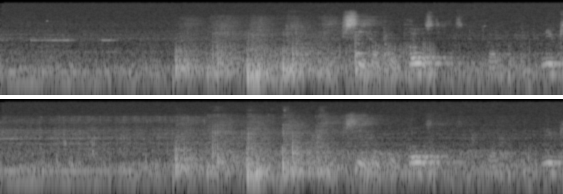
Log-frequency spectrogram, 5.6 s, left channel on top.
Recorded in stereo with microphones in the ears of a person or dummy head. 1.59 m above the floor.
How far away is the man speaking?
About 3.5 m.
